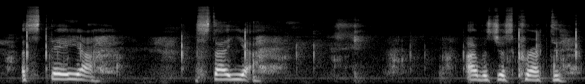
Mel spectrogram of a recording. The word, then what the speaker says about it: Estella: It's not pronounced Estella. It's pronounced Estella.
